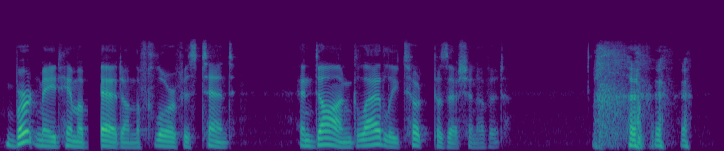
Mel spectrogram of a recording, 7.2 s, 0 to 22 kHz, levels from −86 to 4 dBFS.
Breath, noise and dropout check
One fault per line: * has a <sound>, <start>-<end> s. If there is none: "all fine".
* has a dropout, 0.9-1.0 s
* has a laugh, 5.9-6.9 s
